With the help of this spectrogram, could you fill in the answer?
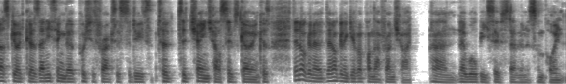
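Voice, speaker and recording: On a very clean recording with a silent background, a man with a fairly low, somewhat breathy voice speaks with ordinary pitch variation. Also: fairly quick pace. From Derby, central England. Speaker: podcast co-host. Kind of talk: casual chat.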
